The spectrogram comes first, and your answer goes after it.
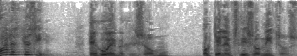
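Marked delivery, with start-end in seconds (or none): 1.1-3.7 deep bass voice, pitched much lower. A petty officer introduces himself to someone who asked who he is; deep bass voice. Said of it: "(με μπάσα φωνή)".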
